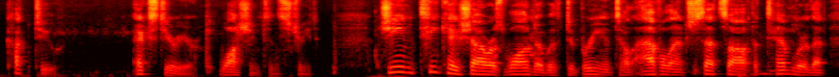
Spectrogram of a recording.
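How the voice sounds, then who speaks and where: A man narrating a screenplay, reading action and stage directions as dramatic scripted narration. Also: mid-range voice.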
